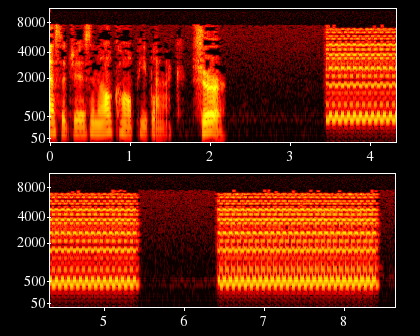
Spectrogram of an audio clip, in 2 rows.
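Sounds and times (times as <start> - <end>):
speech: 0.0 - 2.2
electronic telephone ringing in a travel agency office: 3.5 - 5.5, 6.4 - 8.5.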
